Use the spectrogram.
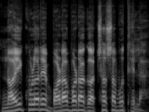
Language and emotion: Odia, neutral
